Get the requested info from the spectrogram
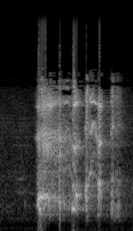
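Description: A man coughing hard several times in quick succession, a fit lasting just over a second.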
